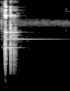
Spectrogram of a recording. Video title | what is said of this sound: Getting our country Colonial cottage ready for fall in New England. A New England Fine Living Vlog | Give it a shake and it rattles.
